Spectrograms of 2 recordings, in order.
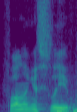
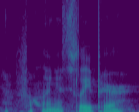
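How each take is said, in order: First: Louder, higher exasperated groan. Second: Drowsy, low and soft; sleepy mumble, drifting off; nodding off. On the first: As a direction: shake yourself awake, loudly. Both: Real, not acted.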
